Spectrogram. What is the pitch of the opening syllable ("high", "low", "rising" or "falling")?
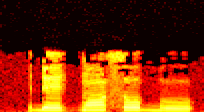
low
